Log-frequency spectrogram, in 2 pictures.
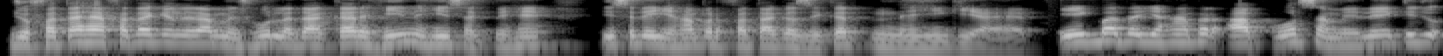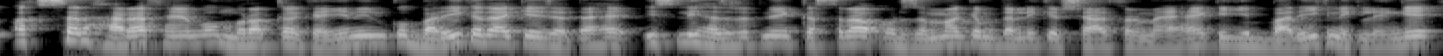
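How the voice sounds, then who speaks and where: A man's voice: on the high side, hardly any pauses, fairly bright tone. A man teaching a Quran recitation lesson, patiently repeating each point and demonstrating example words aloud. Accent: Pakistani Urdu. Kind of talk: tajweed lesson explaining a text.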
